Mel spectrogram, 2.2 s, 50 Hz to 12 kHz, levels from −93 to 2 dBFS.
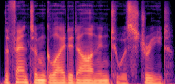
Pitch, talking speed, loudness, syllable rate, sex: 100 Hz, 190 wpm, -16 LUFS, 5.0 syllables/s, male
